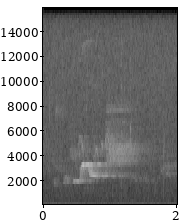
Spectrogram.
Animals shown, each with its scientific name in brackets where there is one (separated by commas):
Wood Thrush (Hylocichla mustelina)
